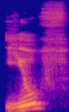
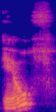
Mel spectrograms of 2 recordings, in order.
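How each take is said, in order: First: The word starts with a long e vowel. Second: The word starts with a short e vowel. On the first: "EELF is actually a decent way to do it" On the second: "the conventional way of pronoun- pronouncing uh, vowels"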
